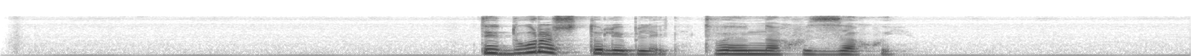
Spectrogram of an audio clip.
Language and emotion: Russian, angry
